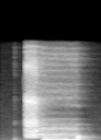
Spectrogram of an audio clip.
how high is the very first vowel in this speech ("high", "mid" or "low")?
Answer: mid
